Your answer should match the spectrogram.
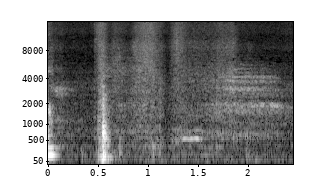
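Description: A single sharp knock about half a second in, then faint room noise.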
